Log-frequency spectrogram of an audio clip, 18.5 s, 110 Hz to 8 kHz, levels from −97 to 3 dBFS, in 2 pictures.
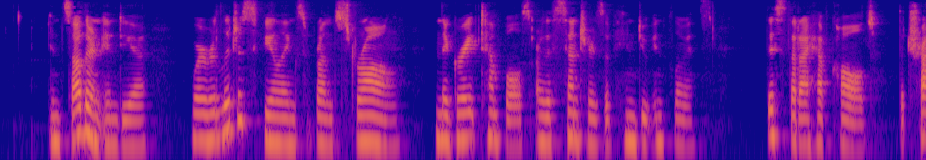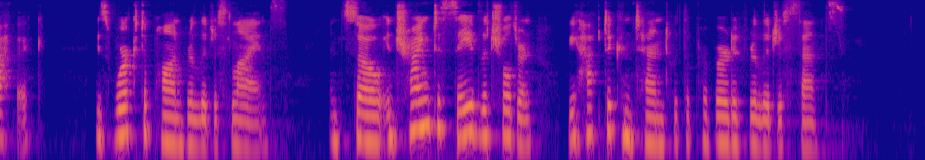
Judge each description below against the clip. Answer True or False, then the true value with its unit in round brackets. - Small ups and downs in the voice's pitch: False (3.2 semitones)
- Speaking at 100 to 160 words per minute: True (150 wpm)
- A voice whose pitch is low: False (180 Hz)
